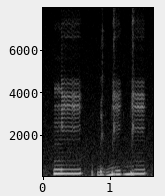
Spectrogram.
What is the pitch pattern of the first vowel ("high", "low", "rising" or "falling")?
high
